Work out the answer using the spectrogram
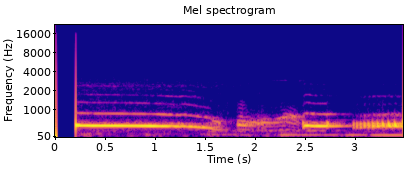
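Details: Low moaning coo of a puter pelung dove, rintihan style used to train other doves: one sustained steady tone lasting over a second that slides downward, followed by shorter pulsing coo notes and a low hum underneath.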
